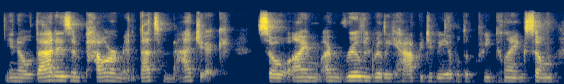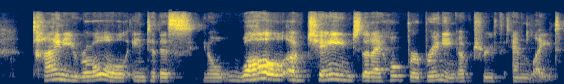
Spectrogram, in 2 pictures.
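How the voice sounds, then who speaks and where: A woman speaking earnestly on a panel discussion about children's books, reflective and steady, with frequent "you know" fillers. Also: lowish voice, normal speed. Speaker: children's book creator on a panel.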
